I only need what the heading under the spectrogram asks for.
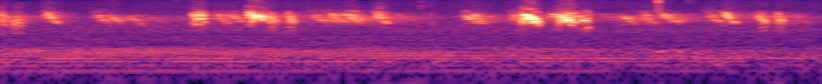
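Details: Young sparrow chirping in brief, high, clipped notes, scattered singly and in small clusters, the loudest pair near the end, with a low steady hum behind.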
